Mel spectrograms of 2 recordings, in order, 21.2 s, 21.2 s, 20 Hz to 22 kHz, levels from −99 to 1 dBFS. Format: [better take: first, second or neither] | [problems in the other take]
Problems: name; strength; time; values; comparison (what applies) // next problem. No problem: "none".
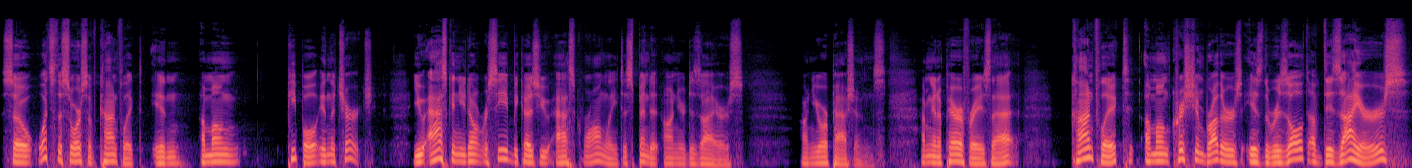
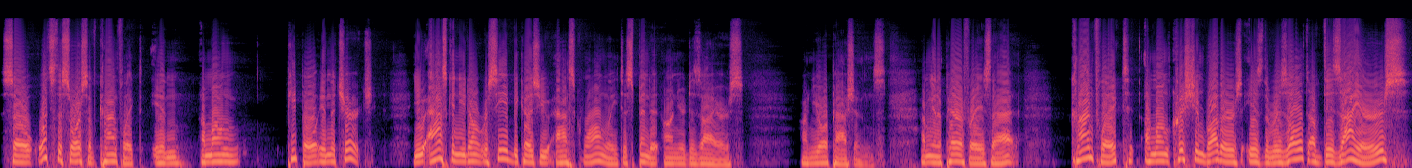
first | distortion; heavy; 6 dB below the speech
